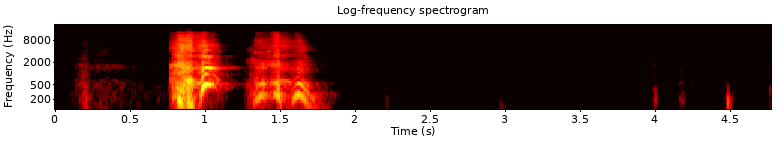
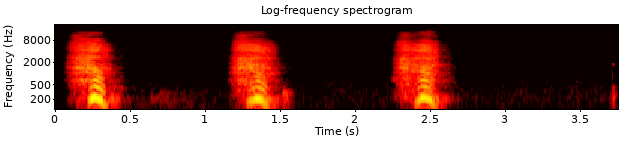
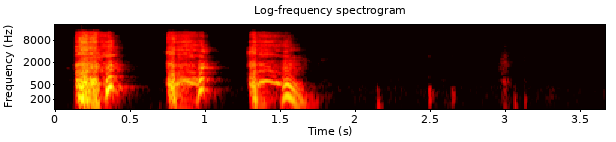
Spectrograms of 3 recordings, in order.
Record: {
  "cough_length": "4.8 s",
  "cough_amplitude": 26854,
  "cough_signal_mean_std_ratio": 0.21,
  "exhalation_length": "3.8 s",
  "exhalation_amplitude": 15263,
  "exhalation_signal_mean_std_ratio": 0.32,
  "three_cough_length": "3.7 s",
  "three_cough_amplitude": 27104,
  "three_cough_signal_mean_std_ratio": 0.33,
  "survey_phase": "beta (2021-08-13 to 2022-03-07)",
  "age": "65+",
  "gender": "Female",
  "wearing_mask": "No",
  "symptom_runny_or_blocked_nose": true,
  "symptom_onset": "12 days",
  "smoker_status": "Never smoked",
  "respiratory_condition_asthma": false,
  "respiratory_condition_other": false,
  "recruitment_source": "REACT",
  "submission_delay": "1 day",
  "covid_test_result": "Negative",
  "covid_test_method": "RT-qPCR"
}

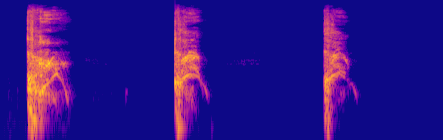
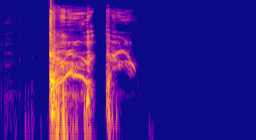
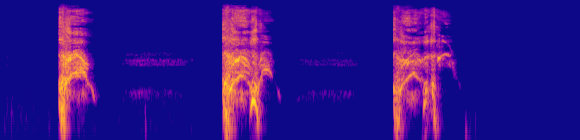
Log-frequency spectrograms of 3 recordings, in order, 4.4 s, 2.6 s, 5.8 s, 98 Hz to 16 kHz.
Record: {
  "three_cough_length": "4.4 s",
  "three_cough_amplitude": 31234,
  "three_cough_signal_mean_std_ratio": 0.32,
  "exhalation_length": "2.6 s",
  "exhalation_amplitude": 32768,
  "exhalation_signal_mean_std_ratio": 0.33,
  "cough_length": "5.8 s",
  "cough_amplitude": 29166,
  "cough_signal_mean_std_ratio": 0.35,
  "survey_phase": "beta (2021-08-13 to 2022-03-07)",
  "age": "45-64",
  "gender": "Female",
  "wearing_mask": "No",
  "symptom_cough_any": true,
  "symptom_runny_or_blocked_nose": true,
  "symptom_shortness_of_breath": true,
  "symptom_sore_throat": true,
  "symptom_fatigue": true,
  "symptom_headache": true,
  "symptom_change_to_sense_of_smell_or_taste": true,
  "symptom_onset": "6 days",
  "smoker_status": "Never smoked",
  "respiratory_condition_asthma": false,
  "respiratory_condition_other": false,
  "recruitment_source": "Test and Trace",
  "submission_delay": "2 days",
  "covid_test_result": "Positive",
  "covid_test_method": "RT-qPCR",
  "covid_ct_value": 20.7,
  "covid_ct_gene": "ORF1ab gene",
  "covid_ct_mean": 21.1,
  "covid_viral_load": "120000 copies/ml",
  "covid_viral_load_category": "Low viral load (10K-1M copies/ml)"
}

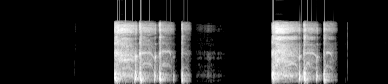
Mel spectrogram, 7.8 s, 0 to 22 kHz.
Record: {
  "cough_length": "7.8 s",
  "cough_amplitude": 31496,
  "cough_signal_mean_std_ratio": 0.35,
  "survey_phase": "beta (2021-08-13 to 2022-03-07)",
  "age": "18-44",
  "gender": "Male",
  "wearing_mask": "No",
  "symptom_cough_any": true,
  "symptom_new_continuous_cough": true,
  "symptom_runny_or_blocked_nose": true,
  "symptom_sore_throat": true,
  "symptom_onset": "4 days",
  "smoker_status": "Never smoked",
  "respiratory_condition_asthma": false,
  "respiratory_condition_other": false,
  "recruitment_source": "Test and Trace",
  "submission_delay": "1 day",
  "covid_test_result": "Negative",
  "covid_test_method": "RT-qPCR"
}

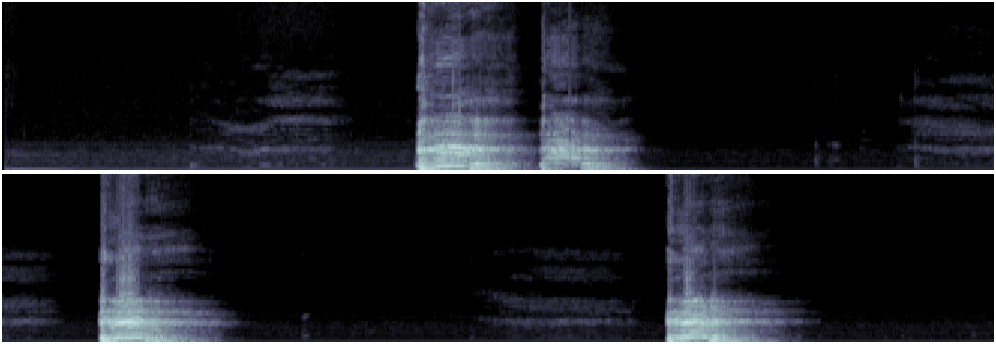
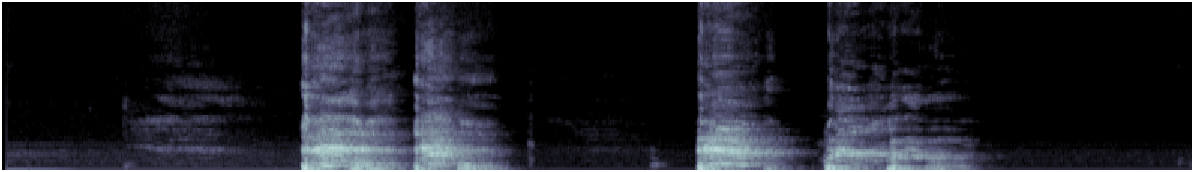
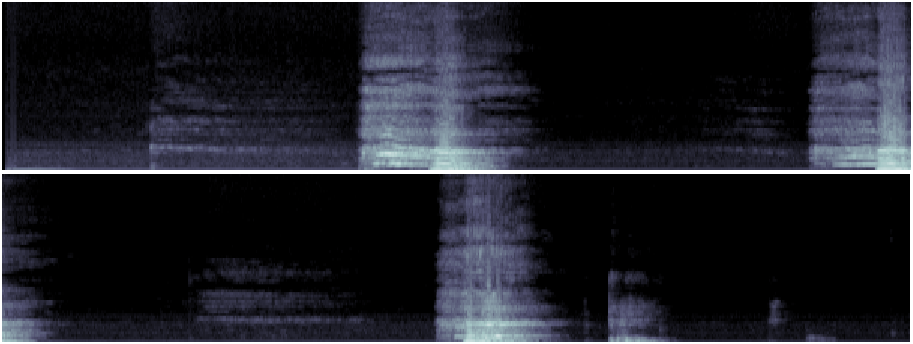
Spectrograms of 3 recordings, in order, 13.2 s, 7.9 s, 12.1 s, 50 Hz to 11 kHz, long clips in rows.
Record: {
  "three_cough_length": "13.2 s",
  "three_cough_amplitude": 32768,
  "three_cough_signal_mean_std_ratio": 0.31,
  "cough_length": "7.9 s",
  "cough_amplitude": 32766,
  "cough_signal_mean_std_ratio": 0.42,
  "exhalation_length": "12.1 s",
  "exhalation_amplitude": 32768,
  "exhalation_signal_mean_std_ratio": 0.32,
  "survey_phase": "beta (2021-08-13 to 2022-03-07)",
  "age": "65+",
  "gender": "Male",
  "wearing_mask": "No",
  "symptom_cough_any": true,
  "symptom_fatigue": true,
  "symptom_headache": true,
  "symptom_onset": "12 days",
  "smoker_status": "Ex-smoker",
  "respiratory_condition_asthma": false,
  "respiratory_condition_other": false,
  "recruitment_source": "REACT",
  "submission_delay": "2 days",
  "covid_test_result": "Positive",
  "covid_test_method": "RT-qPCR",
  "covid_ct_value": 26.0,
  "covid_ct_gene": "E gene",
  "influenza_a_test_result": "Negative",
  "influenza_b_test_result": "Negative"
}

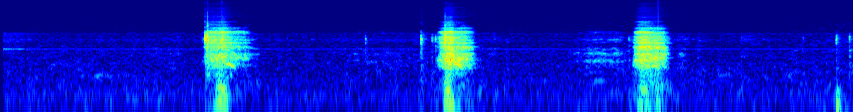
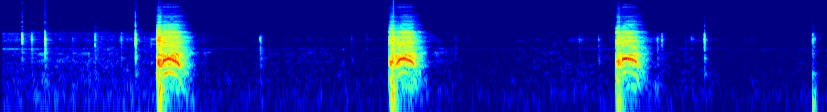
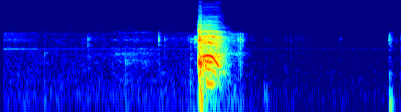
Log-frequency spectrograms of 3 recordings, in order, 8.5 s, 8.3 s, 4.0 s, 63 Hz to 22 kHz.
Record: {
  "exhalation_length": "8.5 s",
  "exhalation_amplitude": 11270,
  "exhalation_signal_mean_std_ratio": 0.26,
  "three_cough_length": "8.3 s",
  "three_cough_amplitude": 32768,
  "three_cough_signal_mean_std_ratio": 0.24,
  "cough_length": "4.0 s",
  "cough_amplitude": 32768,
  "cough_signal_mean_std_ratio": 0.19,
  "survey_phase": "beta (2021-08-13 to 2022-03-07)",
  "age": "45-64",
  "gender": "Male",
  "wearing_mask": "No",
  "symptom_none": true,
  "symptom_onset": "12 days",
  "smoker_status": "Ex-smoker",
  "respiratory_condition_asthma": false,
  "respiratory_condition_other": false,
  "recruitment_source": "REACT",
  "submission_delay": "2 days",
  "covid_test_result": "Negative",
  "covid_test_method": "RT-qPCR",
  "influenza_a_test_result": "Negative",
  "influenza_b_test_result": "Negative"
}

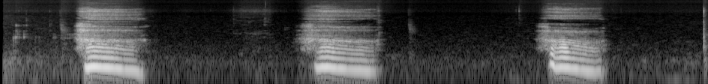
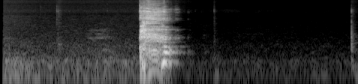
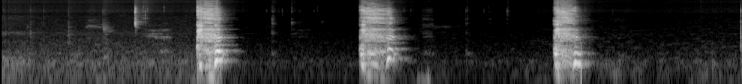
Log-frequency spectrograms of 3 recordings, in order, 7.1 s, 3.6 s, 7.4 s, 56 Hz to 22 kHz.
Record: {
  "exhalation_length": "7.1 s",
  "exhalation_amplitude": 32768,
  "exhalation_signal_mean_std_ratio": 0.38,
  "cough_length": "3.6 s",
  "cough_amplitude": 32768,
  "cough_signal_mean_std_ratio": 0.24,
  "three_cough_length": "7.4 s",
  "three_cough_amplitude": 32768,
  "three_cough_signal_mean_std_ratio": 0.28,
  "survey_phase": "beta (2021-08-13 to 2022-03-07)",
  "age": "65+",
  "gender": "Female",
  "wearing_mask": "No",
  "symptom_none": true,
  "smoker_status": "Never smoked",
  "respiratory_condition_asthma": false,
  "respiratory_condition_other": false,
  "recruitment_source": "REACT",
  "submission_delay": "-1 day",
  "covid_test_result": "Negative",
  "covid_test_method": "RT-qPCR",
  "influenza_a_test_result": "Negative",
  "influenza_b_test_result": "Negative"
}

